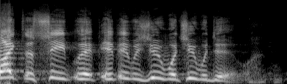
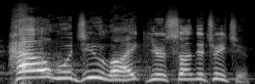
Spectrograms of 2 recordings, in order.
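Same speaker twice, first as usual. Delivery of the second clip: slow, drawn-out HOW WOULD YOU LIKE; deliberate repeat. Shown as a demonstration. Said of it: "that's not what I said. I said".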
